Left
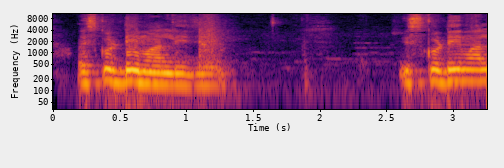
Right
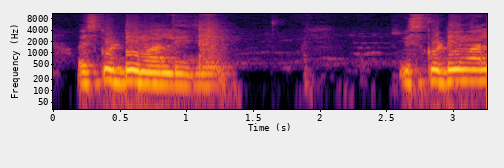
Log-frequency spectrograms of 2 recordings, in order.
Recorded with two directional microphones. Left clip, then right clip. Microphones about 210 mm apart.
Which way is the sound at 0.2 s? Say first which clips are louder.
Right 1 dB; 40° left (ahead or behind).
